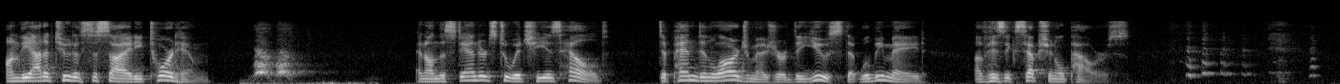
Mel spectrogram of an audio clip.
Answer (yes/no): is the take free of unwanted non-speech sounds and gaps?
no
